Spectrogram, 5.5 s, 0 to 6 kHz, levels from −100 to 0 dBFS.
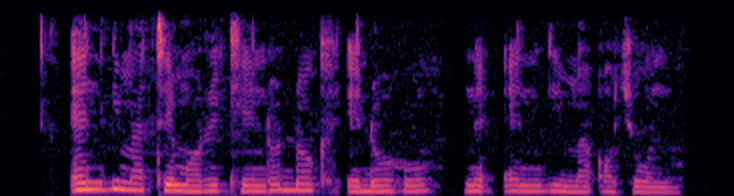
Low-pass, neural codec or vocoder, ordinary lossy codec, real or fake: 5.4 kHz; none; none; real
